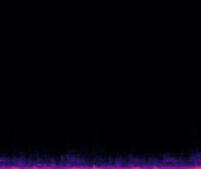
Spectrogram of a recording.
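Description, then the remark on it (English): A quick, steady heartbeat thumps softly, its low muffled beats repeating in a rapid rhythm over a faint low hum, with no voices. “Do I feel your heartbeat? It feels like it's beating out of your chest.”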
